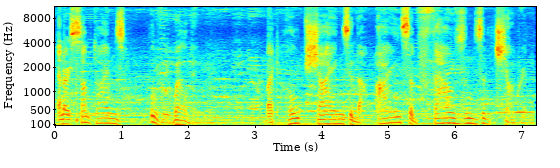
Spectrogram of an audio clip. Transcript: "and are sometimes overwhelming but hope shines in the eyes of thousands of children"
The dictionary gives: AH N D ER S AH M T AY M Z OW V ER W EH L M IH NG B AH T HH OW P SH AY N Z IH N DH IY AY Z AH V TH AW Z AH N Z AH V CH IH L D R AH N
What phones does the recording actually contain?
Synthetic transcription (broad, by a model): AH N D ER S AH M T AY M Z OW V ER W EH L M IH NG B AH T HH OW P SH AY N Z IH N DH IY AY Z AH V TH AW Z AH N Z AH V CH IH L D R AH N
